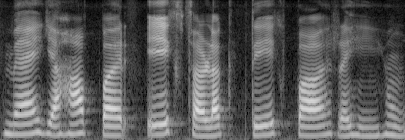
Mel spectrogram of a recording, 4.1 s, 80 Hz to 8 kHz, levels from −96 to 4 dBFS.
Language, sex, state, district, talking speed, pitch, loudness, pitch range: Hindi, female, Madhya Pradesh, Katni, 135 wpm, 195 Hz, -17 LUFS, 180-210 Hz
